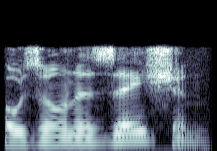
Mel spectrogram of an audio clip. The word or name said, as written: ozonization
